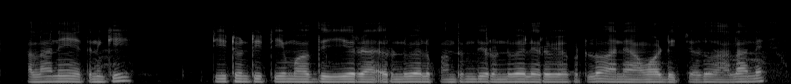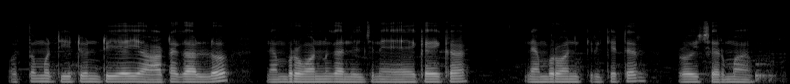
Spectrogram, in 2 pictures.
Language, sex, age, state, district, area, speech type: Telugu, male, 18-30, Andhra Pradesh, Nellore, rural, spontaneous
